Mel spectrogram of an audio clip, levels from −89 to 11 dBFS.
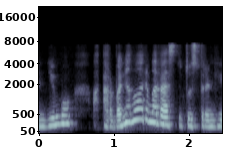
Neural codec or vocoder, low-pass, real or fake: codec, 16 kHz, about 1 kbps, DyCAST, with the encoder's durations; 7.2 kHz; fake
